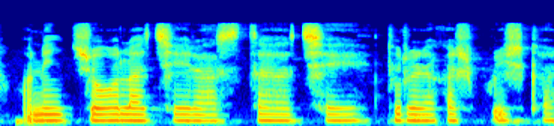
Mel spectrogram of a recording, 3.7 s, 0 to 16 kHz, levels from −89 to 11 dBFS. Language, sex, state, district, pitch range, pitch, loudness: Bengali, female, West Bengal, North 24 Parganas, 175-180 Hz, 180 Hz, -17 LUFS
